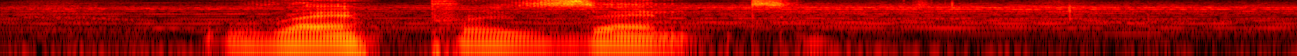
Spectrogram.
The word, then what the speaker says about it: represent: not embrace and finally represent as two areas of stress at the beginning and the end of the word represent so the middle is unstressed and when we're talking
